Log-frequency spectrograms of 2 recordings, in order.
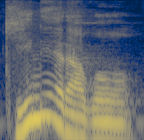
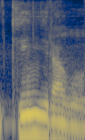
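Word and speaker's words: Guinée: 그 기네라고 그렇게 해요. 그걸 불어로 발음하는 것 같아요. 우리는 긴이라고 그러는데 거기에 그 이수프하고 아델린 그 부부가 있죠.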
